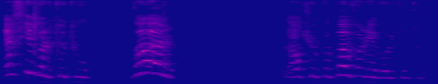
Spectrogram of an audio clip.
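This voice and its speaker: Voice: sits high, unhurried, fairly bright tone, distant mic. A gamer reading aloud the lines of a friendly young female researcher in a video game.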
